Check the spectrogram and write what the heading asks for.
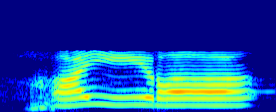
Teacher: دو زبر کی تنوین ہے، لہذا وقف کی صورت میں ایک الف سے بدل کر ہم وقف کریں گے اور ایک الف کی مقدار میں کھینچیں گے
